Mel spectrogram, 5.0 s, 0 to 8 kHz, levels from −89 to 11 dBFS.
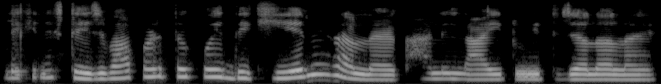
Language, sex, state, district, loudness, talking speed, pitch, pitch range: Magahi, female, Bihar, Lakhisarai, -29 LUFS, 145 wpm, 205 Hz, 180-250 Hz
